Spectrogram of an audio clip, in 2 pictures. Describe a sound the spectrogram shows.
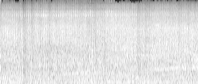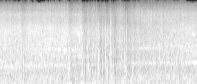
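A go-kart engine drones loudly up close, rising in pitch as it speeds up.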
